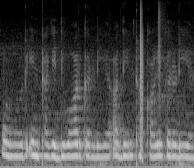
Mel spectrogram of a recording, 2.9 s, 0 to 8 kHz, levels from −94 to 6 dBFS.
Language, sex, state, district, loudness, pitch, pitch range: Rajasthani, female, Rajasthan, Nagaur, -20 LUFS, 215 Hz, 205-215 Hz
